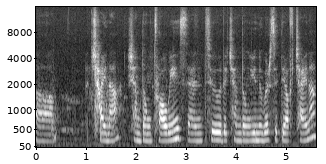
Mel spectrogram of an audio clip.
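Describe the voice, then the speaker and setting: A woman's medium-pitched voice in a Mongolian accent, with noticeable background noise. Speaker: human rights activist. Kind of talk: interview answers. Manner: halting.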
